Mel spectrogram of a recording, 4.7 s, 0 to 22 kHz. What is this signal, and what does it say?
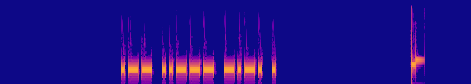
Morse code, heard as a keyed tone, about 36 wpm, 700 Hz. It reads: W2CE
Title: USA Call Signs - 4 Characters - 3x Character Spacing - 35wpm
